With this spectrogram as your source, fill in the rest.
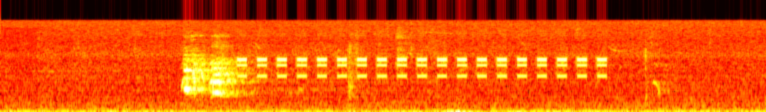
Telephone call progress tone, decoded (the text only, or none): off-hook warning tone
